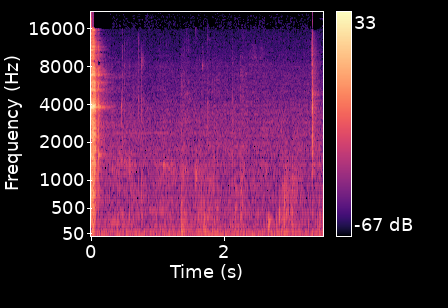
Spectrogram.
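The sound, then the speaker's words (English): Glasses of dry Niigata sake mixed with Red Bull clink together in a toast: one bright, ringing clink right at the start, followed by near silence with faint handling noises and a softer second tap near the end. “All right, cheers. Cheers.”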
